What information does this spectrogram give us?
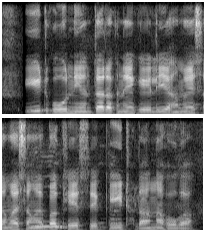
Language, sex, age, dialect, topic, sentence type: Hindi, male, 25-30, Awadhi Bundeli, agriculture, statement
